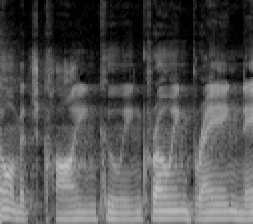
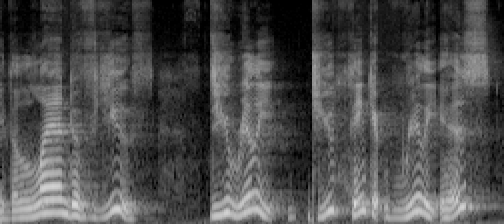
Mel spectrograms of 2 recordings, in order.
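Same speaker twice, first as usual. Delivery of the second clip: hopeful cry; 6 semitones higher, 5 dB louder than usual. Acted. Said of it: "cried Diggory".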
